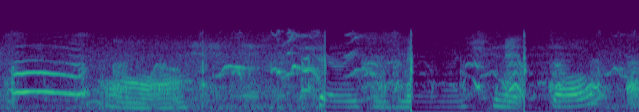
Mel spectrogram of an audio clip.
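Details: Puppies two weeks old squealing in loud, harmonic yelps that swoop up and down, broken by sharp knocks, while a person chats close by.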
